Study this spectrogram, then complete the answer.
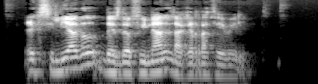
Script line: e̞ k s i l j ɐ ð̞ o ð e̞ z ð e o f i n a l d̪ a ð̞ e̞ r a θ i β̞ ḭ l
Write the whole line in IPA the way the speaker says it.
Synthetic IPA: e̞ k s i l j a ð̞ o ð e̞ z ð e o f i n a l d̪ a ɣ̞ e̞ r a θ i β̞ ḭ l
